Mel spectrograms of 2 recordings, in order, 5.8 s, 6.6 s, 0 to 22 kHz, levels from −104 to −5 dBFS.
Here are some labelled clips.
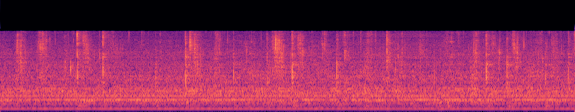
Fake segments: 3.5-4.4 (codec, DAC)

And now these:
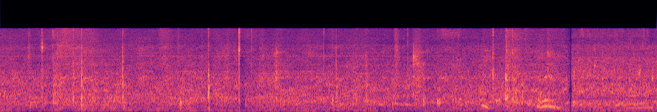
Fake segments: 0.0-4.5 (codec, SNAC); 5.1-5.7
